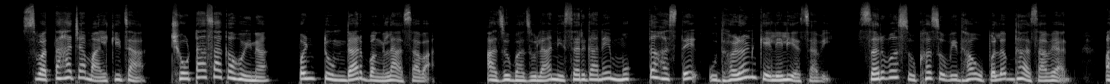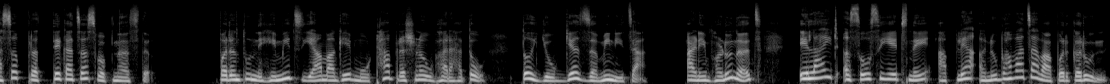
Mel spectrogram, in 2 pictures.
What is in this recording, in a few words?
marathi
